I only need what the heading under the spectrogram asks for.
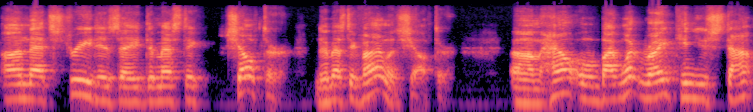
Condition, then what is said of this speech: No condition.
